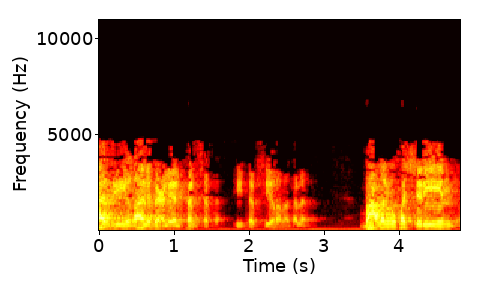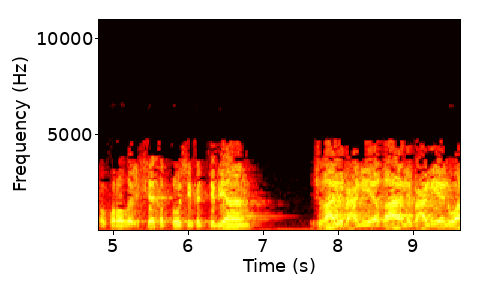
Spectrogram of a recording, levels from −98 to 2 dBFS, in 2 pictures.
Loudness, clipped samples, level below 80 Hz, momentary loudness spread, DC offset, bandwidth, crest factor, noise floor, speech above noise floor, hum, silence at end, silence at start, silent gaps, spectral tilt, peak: -17 LUFS; under 0.1%; -52 dBFS; 17 LU; under 0.1%; 5 kHz; 16 dB; -54 dBFS; 36 dB; none; 0 s; 0 s; none; -10 dB/octave; -2 dBFS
